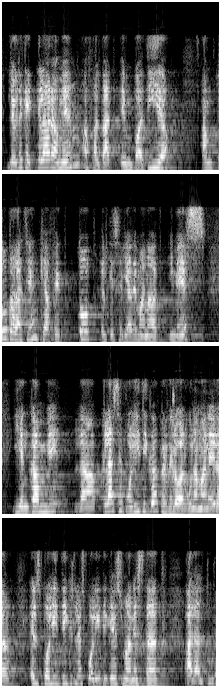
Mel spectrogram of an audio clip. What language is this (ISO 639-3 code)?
cat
